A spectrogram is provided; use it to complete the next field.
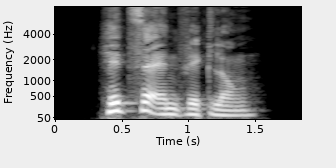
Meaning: heat generation
- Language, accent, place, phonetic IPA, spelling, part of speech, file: German, Germany, Berlin, [ˈhɪt͡səʔɛntˌvɪklʊŋ], Hitzeentwicklung, noun, De-Hitzeentwicklung.ogg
